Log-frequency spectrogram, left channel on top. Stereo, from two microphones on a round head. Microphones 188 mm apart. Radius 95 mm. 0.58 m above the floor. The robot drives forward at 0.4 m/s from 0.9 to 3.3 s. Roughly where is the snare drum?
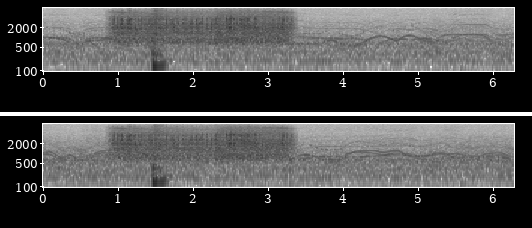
Left.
